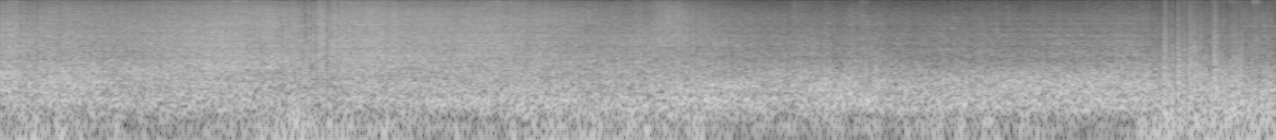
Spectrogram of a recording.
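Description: Tank wagons of a freight train rolling past at close range: a loud, steady rumble of steel wheels on rail, with a few sharp clicks about three seconds in and near the end.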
